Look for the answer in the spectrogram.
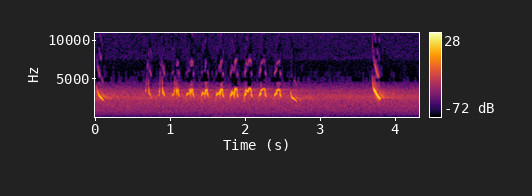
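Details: Osprey at a nest in Montana, reacting to an intruder on 16 June 2017 near midnight: a rapid run of about ten high, slurred whistled chirps, then a single louder upslurred whistle after a pause.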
